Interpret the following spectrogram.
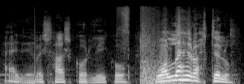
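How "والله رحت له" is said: raised, higher indignant cry; loud protest. Real, not acted. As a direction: insist at the screen. Protesting the game's unfairness. (احتجاج بصوت عالي)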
